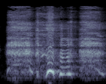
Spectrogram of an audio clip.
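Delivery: high, loud burst of laughter. Real, not acted. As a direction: crack up out loud. 讲妈妈坏话笑出来. (突然大笑出声)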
